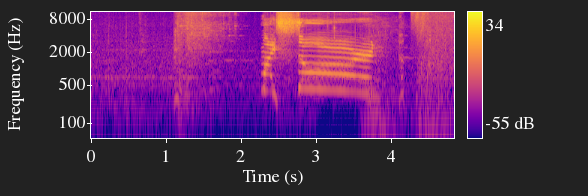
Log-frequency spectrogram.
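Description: A sword shatters with a bright, glassy crash.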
